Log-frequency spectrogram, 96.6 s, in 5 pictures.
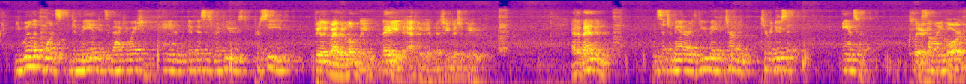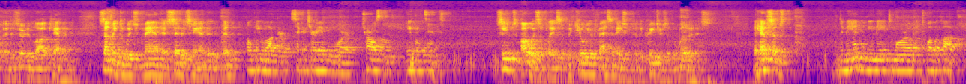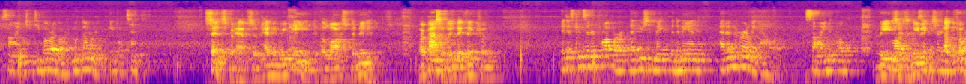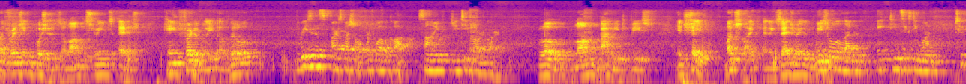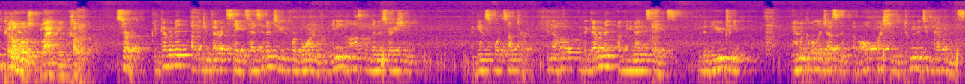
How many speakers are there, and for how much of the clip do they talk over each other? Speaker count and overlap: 2, about 4%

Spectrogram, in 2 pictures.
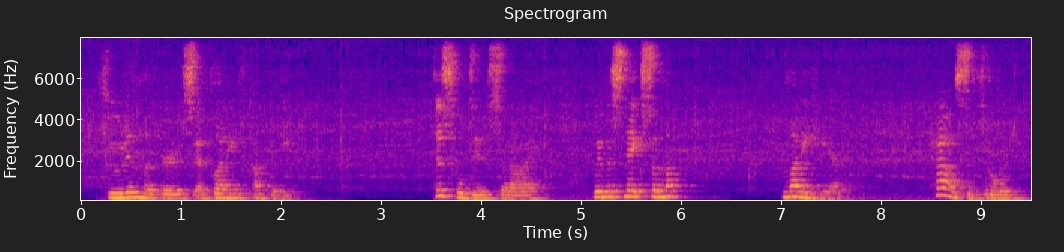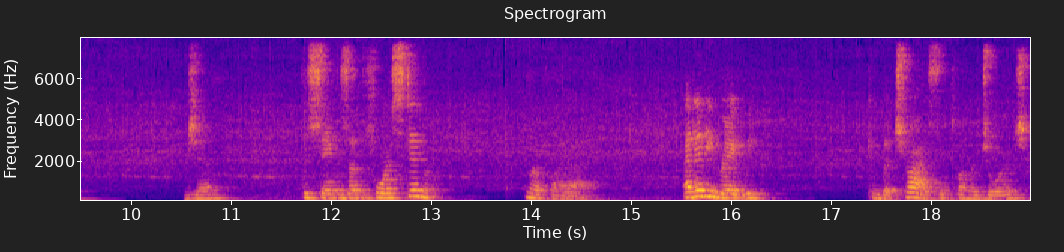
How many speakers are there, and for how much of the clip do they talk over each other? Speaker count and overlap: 1, no overlap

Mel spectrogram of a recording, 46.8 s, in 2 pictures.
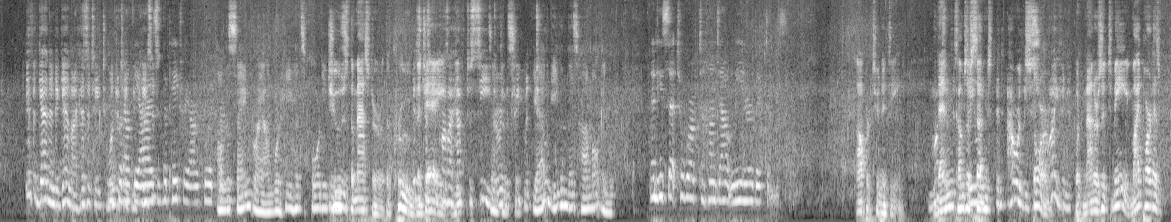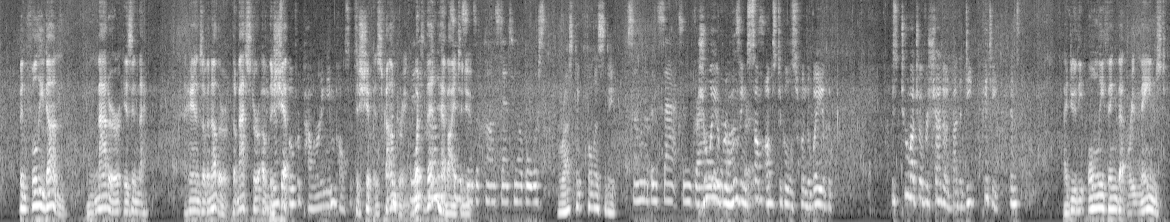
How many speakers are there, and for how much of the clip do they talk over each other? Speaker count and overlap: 4, about 24%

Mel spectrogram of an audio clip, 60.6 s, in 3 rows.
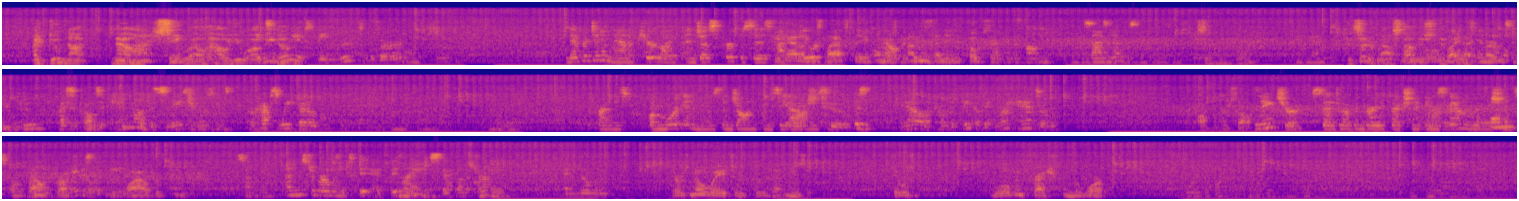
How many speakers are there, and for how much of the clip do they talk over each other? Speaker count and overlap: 8, about 54%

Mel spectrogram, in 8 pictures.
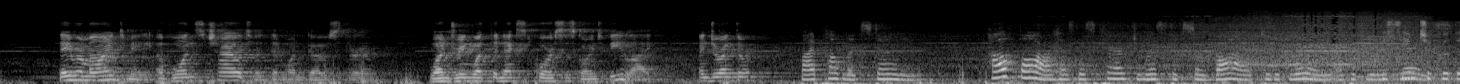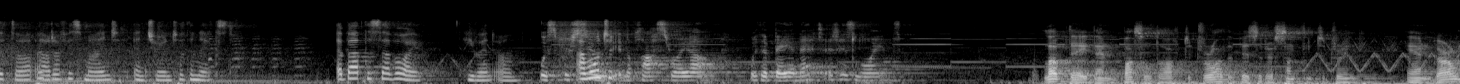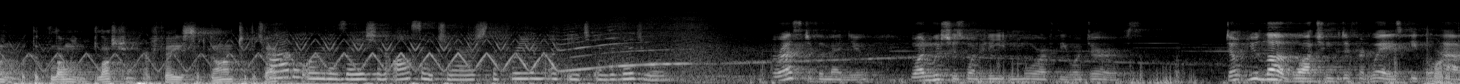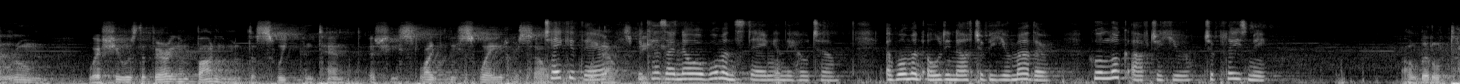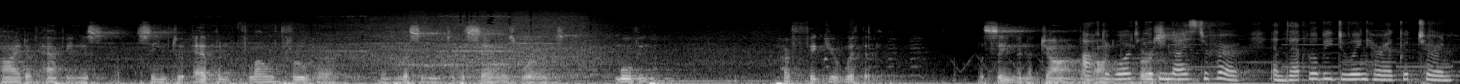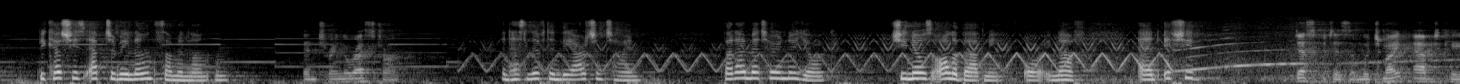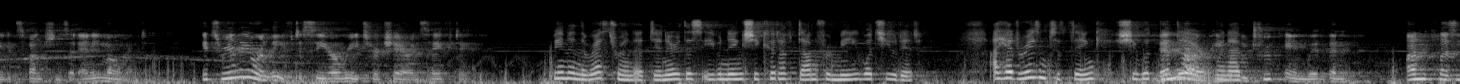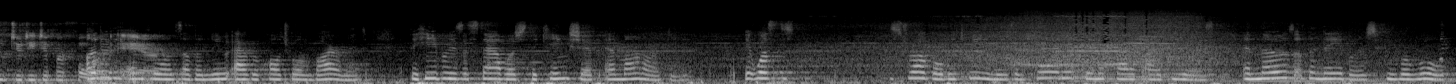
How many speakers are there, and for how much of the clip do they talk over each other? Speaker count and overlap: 5, about 7%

